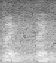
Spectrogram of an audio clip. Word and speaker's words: FYOOD: nama bandnya Ped. Tapi tulisannya FYOD, dibacanya mah Pednya bener.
